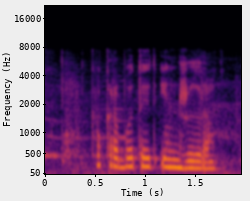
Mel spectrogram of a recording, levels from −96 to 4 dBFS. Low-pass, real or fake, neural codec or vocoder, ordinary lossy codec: none; real; none; none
